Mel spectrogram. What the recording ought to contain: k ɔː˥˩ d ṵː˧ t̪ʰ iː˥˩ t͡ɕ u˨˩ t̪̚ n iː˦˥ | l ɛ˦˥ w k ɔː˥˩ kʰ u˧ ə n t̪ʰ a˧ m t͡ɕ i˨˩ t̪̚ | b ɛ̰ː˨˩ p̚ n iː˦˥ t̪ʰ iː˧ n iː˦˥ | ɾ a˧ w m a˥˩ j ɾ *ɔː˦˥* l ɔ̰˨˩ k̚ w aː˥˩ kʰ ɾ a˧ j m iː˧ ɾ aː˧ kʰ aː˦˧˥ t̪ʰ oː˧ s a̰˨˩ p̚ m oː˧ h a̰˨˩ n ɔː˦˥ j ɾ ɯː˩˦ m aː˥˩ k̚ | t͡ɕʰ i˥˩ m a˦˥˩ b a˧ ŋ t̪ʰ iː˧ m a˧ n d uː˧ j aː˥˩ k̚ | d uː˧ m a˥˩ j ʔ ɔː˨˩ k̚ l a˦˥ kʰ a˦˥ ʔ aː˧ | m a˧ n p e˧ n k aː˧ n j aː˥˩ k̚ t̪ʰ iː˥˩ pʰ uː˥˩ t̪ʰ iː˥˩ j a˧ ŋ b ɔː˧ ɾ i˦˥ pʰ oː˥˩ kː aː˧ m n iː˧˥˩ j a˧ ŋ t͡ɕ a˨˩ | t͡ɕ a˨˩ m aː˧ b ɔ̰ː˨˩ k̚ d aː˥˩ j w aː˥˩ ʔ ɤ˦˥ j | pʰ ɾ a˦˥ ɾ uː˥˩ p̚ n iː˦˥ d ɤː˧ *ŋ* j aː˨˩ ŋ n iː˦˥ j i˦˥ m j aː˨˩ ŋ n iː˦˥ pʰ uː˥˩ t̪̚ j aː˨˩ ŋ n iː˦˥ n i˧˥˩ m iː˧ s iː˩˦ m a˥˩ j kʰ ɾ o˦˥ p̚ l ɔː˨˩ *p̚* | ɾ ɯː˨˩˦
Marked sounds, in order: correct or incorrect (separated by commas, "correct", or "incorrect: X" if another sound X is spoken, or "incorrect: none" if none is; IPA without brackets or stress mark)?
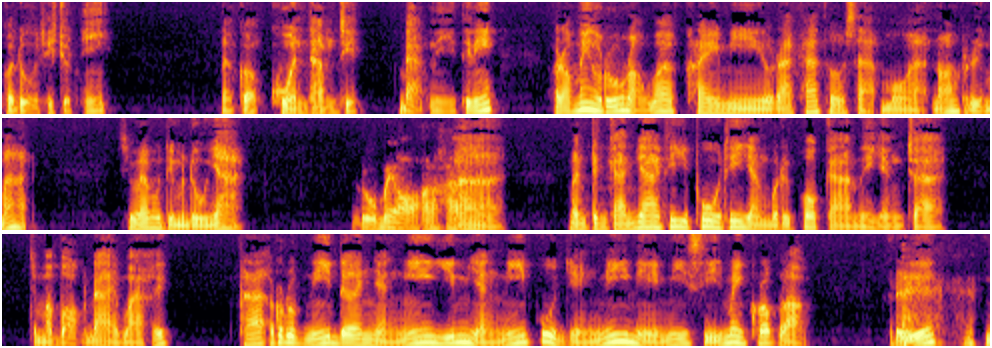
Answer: incorrect: uː˦˥, incorrect: n, incorrect: k̚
